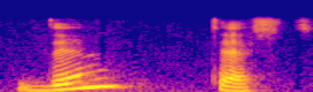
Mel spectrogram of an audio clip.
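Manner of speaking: "dentist" split as den, pause, tist; syllable by syllable. Shown as a demonstration. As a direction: count out both parts of "dentist". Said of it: "كم عدد المقاطع".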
